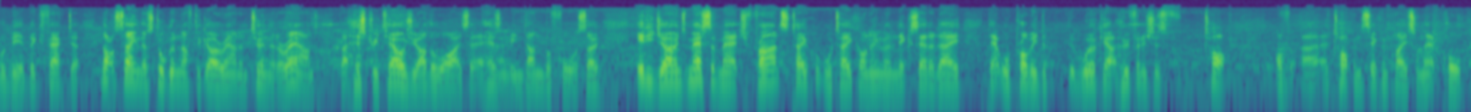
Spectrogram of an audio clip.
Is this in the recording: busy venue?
yes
